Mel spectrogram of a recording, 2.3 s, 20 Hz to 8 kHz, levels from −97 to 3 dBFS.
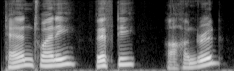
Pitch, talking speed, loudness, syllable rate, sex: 180 Hz, 130 wpm, -17 LUFS, 4.8 syllables/s, male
